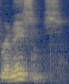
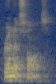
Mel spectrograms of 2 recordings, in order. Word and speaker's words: Renaissance: in England it's pronounced Renaissance it for in America for some reason we say it sort of the French way Renaissance U I'm going to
